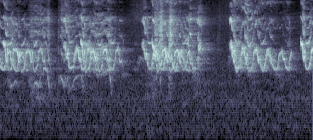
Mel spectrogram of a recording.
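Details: A budgie colony at feeding time, with the father passing millet food paste to two baby budgies while the mother looks on. Scratchy, grating bursts of chatter, each roughly half a second long, are separated by brief pauses.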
